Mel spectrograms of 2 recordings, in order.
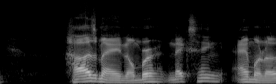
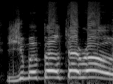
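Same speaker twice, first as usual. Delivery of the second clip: high, loud, hammed-up French accent; mock French; 8 dB louder than usual. Boxer mocking the French speakers on the call in a hammed-up French accent. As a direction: put on a silly French accent. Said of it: "I said".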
